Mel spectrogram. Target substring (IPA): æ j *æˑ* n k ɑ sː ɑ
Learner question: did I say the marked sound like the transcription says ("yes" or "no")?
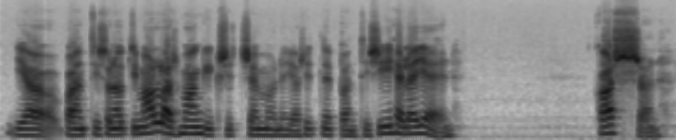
yes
